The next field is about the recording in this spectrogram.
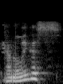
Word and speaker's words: cunnilingus: How do you say it? Cunnilingus? – Cunnilingus. – Cunning linguist. Okay.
